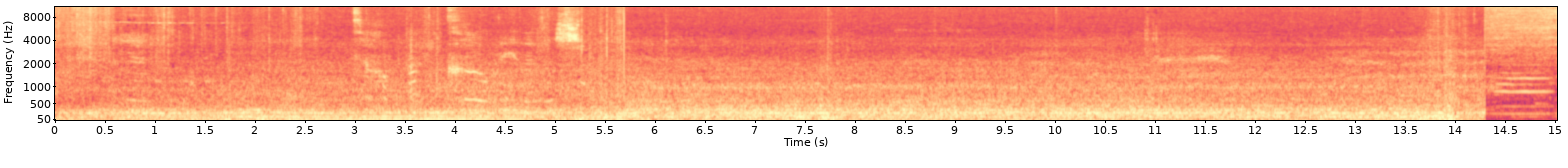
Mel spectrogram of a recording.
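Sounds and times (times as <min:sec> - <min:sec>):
vehicle running rumble: 0:00.0 - 0:14.3.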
